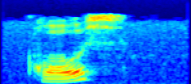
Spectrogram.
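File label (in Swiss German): "gross", Haut-Rhin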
